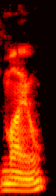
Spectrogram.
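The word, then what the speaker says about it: Malé: So this has the Mali Friday Mosque, which is in the capital, and it's pronounced as male. I like to call it Mali, so male just doesn't sound right.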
